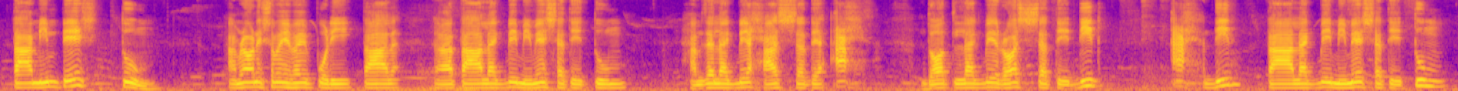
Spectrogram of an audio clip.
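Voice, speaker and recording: A Bangladeshi man with a fairly high voice teaches a slow, drilled reading lesson. He sounds out syllables one by one, patient and deliberate, pausing often to quiz his listeners. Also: a bit bright. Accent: Bangladeshi Bengali. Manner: patient, repeats syllables and asks questions to pupils.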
